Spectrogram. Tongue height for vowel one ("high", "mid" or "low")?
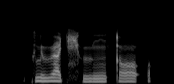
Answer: high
